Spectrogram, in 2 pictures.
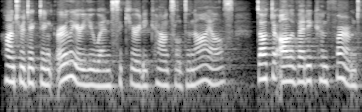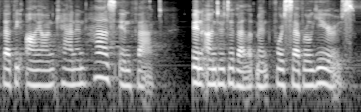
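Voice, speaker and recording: A woman playing a serious TV news reporter in a video game, reading in a formal, measured manner. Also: lowish voice, fairly even intonation, in a large hall, close to an everyday voice. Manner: formal, measured newsreader delivery. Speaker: news anchor.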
